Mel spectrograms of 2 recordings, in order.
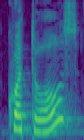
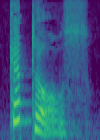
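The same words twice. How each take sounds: First: "quatorze" wrongly said with a kw sound, kwa-torz; wrong pronunciation. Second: "quatorze" starting with a plain k, ka-torz; correct French pronunciation. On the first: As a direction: show the mistake in "quatorze" by sounding the u as w. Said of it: "So please don't say quatorze". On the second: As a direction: say "quatorze" with no w after the k. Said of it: "So please don't say quatorze, but". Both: Shown as a demonstration.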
